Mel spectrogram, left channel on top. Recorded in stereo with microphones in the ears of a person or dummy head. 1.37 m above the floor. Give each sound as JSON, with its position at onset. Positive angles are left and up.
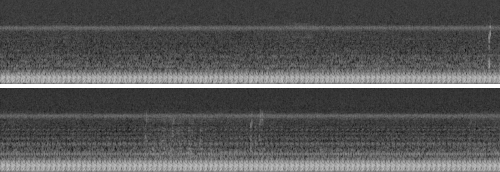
{"t": 0.0, "sound": "a machine running", "side_deg": -35}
